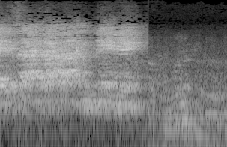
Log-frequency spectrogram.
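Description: Girls sing together in unison.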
